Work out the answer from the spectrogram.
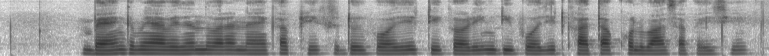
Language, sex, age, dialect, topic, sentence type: Magahi, female, 25-30, Western, banking, statement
